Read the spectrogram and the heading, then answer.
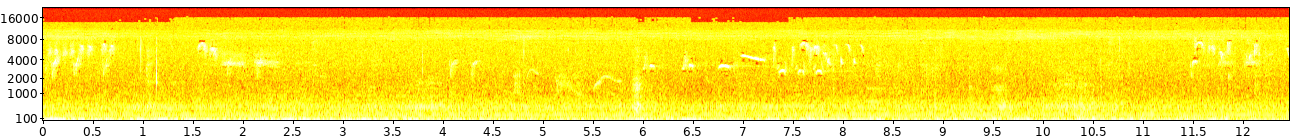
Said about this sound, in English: And that song coming from, I think, 305. Recording. This wild bird is red, and it has a right crossing bill, and it has quite a bit of yellow right down the middle of the belly.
